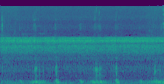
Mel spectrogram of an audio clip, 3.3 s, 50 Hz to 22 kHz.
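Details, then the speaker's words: 42-year-old woman with palpitations and atrial fibrillation: low-pitched, irregular heart sounds with a soft low-pitched decrescendo-crescendo rumbling murmur between beats; mitral stenosis diastolic rumble. "on physical examination you will heard a low pitch decrease endocracendo type of murmur Delta picks after this"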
